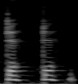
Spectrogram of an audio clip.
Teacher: t 소리 내지 않고 부드러운 d 발음으로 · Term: flap t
